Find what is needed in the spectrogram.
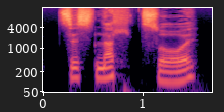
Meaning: yellowjacket
- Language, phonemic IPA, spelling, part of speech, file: Navajo, /t͡sʰɪ́sʔnɑ́ɬt͡sʰòːɪ́/, tsísʼnáłtsooí, noun, Nv-tsísʼnáłtsooí.ogg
